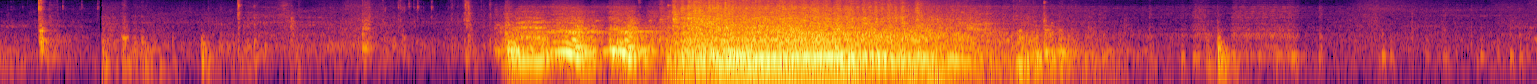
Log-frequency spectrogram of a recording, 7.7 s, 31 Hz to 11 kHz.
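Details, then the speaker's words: 1984 Toyota SR5 pickup with carburetor, sitting about five years, cold start: starter churns in even beats for a couple of seconds without catching; no fuel being pulled from the tank. Cranking, no start from fuel starvation. "it looks like we're not pulling any fuel out of the tank so we're going to take this the return line off off the filter and blow in to see if we can pressurize the fuel and get it to come going towards the carb"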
